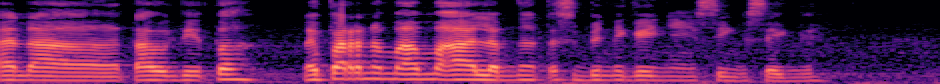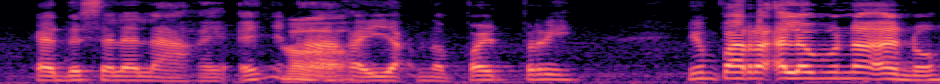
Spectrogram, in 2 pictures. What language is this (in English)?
Filipino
